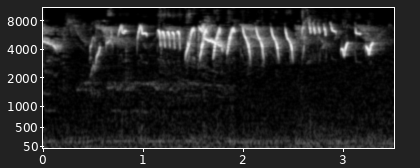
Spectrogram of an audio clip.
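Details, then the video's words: High-pitched witwit twittering of a Javan white-eye, used to stimulate young birds to sing; a continuous, rapid stream of sharp chirps and fast downslurred notes, loudest in the middle, over faint low hum. "Pleci Bakalan Ikutan WITWIT ga pake lama Bikin Gacor!!!"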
